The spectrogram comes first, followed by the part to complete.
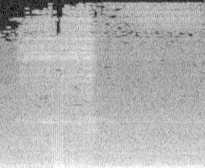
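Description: A homemade electromagnetic thruster rig is switched on from a power strip. There is a short hiss about half a second in, then a faint, steady low electrical hum as the rig runs.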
